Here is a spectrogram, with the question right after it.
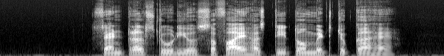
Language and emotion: Punjabi, neutral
